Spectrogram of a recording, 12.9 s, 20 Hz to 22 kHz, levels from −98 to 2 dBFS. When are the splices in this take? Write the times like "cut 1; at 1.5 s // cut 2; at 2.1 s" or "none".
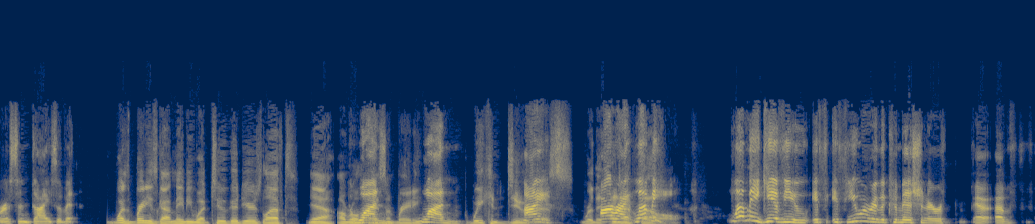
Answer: cut 1; at 5.8 s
